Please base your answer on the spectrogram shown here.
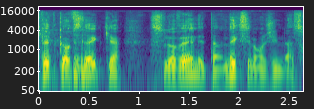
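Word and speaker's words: Petkovšek: Petkovsek. Petkovsek, Slovène, est un excellent gymnaste.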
